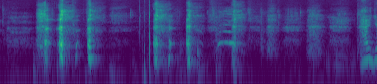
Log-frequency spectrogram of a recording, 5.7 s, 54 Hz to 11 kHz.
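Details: A father's harsh, forceful run of coughs with throaty vocal sounds in a small room, as his 32-month-old child reacts; cough.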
